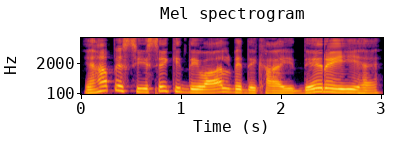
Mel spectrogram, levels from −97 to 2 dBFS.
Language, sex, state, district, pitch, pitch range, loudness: Hindi, male, Jharkhand, Ranchi, 160 Hz, 140-190 Hz, -13 LUFS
